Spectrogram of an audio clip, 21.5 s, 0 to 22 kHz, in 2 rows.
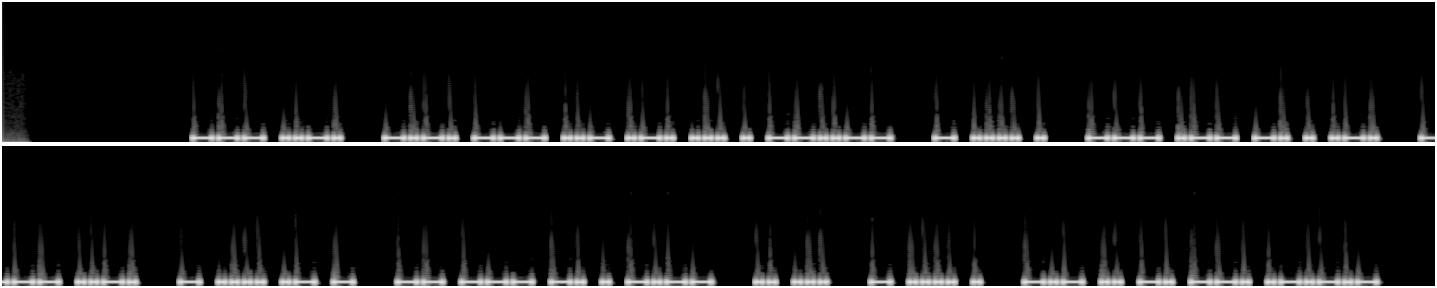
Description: Morse code, heard as a keyed tone, about 25 wpm, 700 Hz. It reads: OF COURSE, THE OWNER OF THAT MONEY IS THE KING.
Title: Sentences from Top 1600 Words 25wpm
